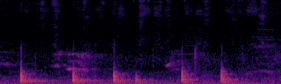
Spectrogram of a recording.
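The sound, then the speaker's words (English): Writing on a board gives six brisk strokes, each starting with a soft knock-like contact and a short scrape, coming at a fairly even, unhurried pace in a quiet setting. “Anyway, you get the point. That's your vocabulary. I'll even write it here.”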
